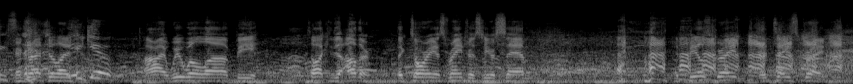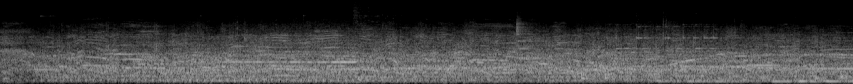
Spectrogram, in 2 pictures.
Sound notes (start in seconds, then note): 11.1 crowd screaming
